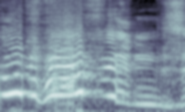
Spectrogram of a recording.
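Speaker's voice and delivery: shrill, very high, very loud shocked cry. Voicing a startled mother as someone appears on her breakfast table: startled exclamation in character. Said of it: "and you just hear".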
